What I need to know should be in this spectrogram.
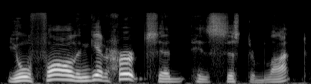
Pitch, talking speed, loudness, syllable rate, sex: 155 Hz, 175 wpm, -17 LUFS, 3.6 syllables/s, male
